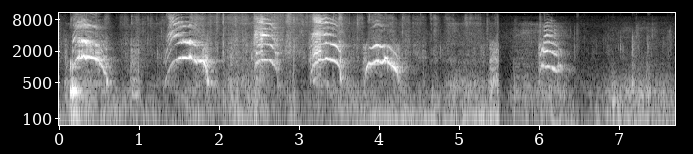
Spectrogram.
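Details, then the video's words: First bath for a street kitten found abandoned with ringworm: a loud, insistent run of six plaintive meows, each an arching wail, coming roughly one per second before a short pause. "First bath for a kitten found with ringworm that was abandoned on the street / meows loudly"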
